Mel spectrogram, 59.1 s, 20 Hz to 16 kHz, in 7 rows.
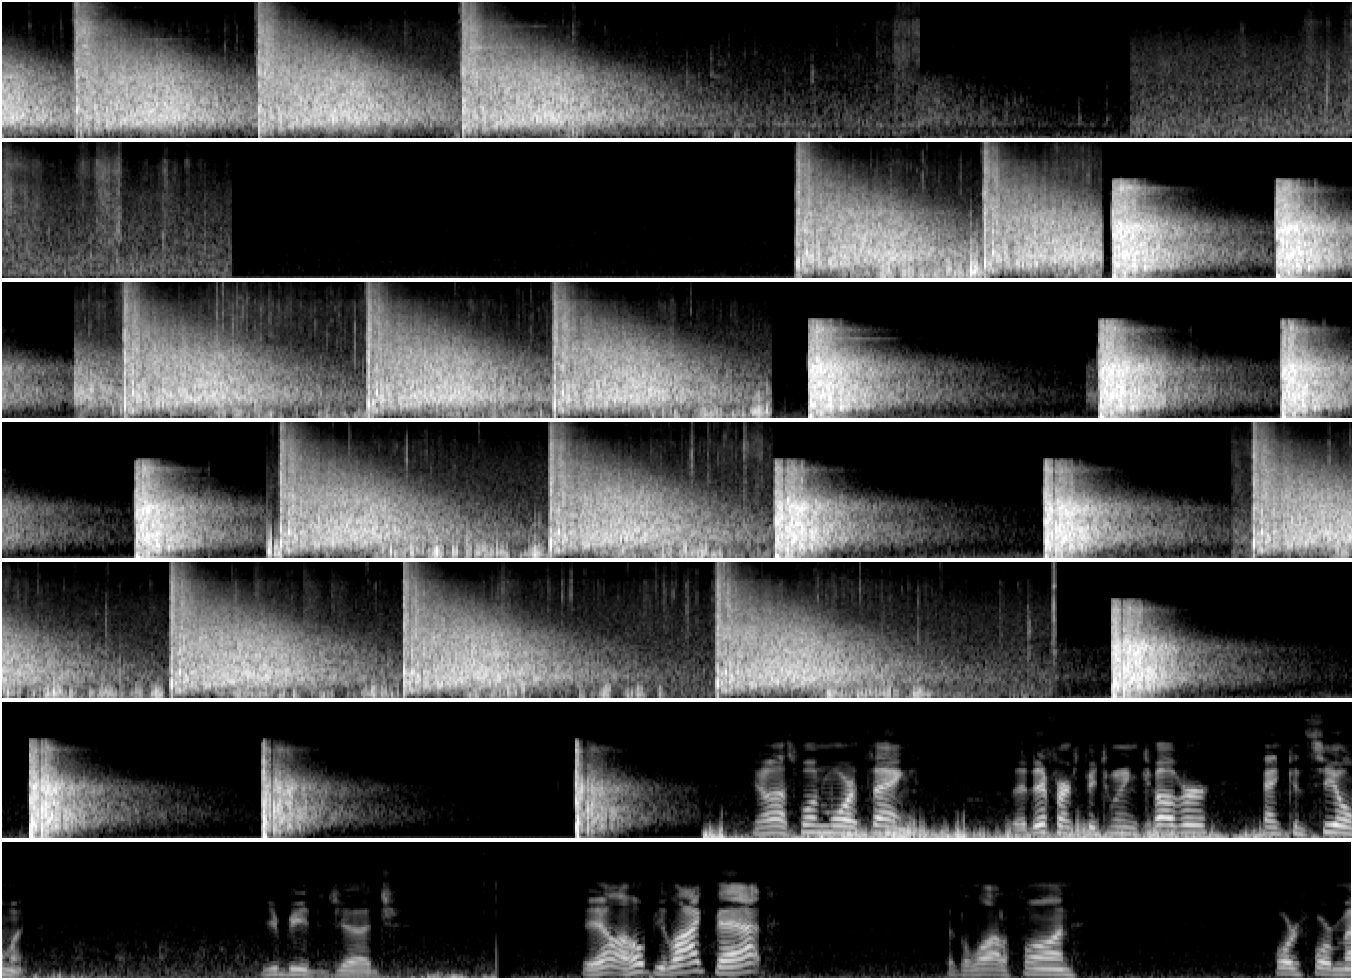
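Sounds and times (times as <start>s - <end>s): revolver shots with ringing echo: 21.9s - 22.8s.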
